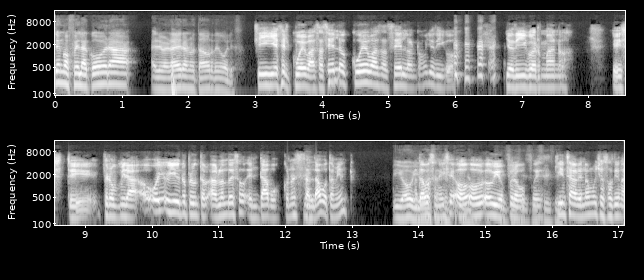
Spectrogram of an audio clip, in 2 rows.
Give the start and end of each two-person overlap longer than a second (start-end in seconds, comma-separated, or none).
13.9-16.3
